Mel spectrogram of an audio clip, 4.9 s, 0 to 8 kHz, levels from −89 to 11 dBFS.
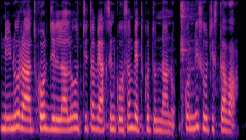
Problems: none marked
